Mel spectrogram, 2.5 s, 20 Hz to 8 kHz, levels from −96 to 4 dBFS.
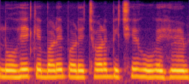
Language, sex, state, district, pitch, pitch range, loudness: Hindi, female, Uttar Pradesh, Jalaun, 195 Hz, 190-205 Hz, -12 LUFS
